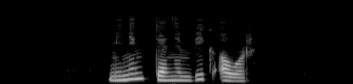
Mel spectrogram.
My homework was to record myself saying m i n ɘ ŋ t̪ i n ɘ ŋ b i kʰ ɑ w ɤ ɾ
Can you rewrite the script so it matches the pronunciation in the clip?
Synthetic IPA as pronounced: m i n ɘ ŋ t̪ æ n ɘ m b i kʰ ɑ w ɤ ɾ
